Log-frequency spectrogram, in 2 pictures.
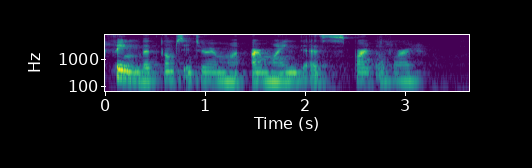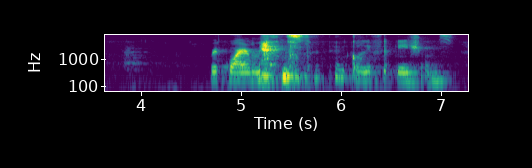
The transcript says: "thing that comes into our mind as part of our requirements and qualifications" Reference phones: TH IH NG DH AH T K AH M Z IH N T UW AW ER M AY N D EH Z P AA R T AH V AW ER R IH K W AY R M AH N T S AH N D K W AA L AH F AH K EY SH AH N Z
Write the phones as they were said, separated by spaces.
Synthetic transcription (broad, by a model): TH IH NG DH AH T K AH M S IH N T UW AW ER M AY N D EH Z P AA R T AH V AW ER R IH K W AY R M AH N T S AH N D K W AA L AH F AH K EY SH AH N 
